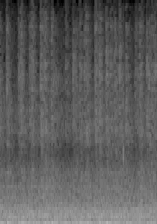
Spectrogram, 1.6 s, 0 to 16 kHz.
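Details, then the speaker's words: Chassis-swap 4x4 with hydraulic roller cam (293/311 duration, .580 lift, 107 LSA) and stock torque converter idling: deep uneven thumping lope about four chops a second; big cam mismatched with stock converter. "Yeah. That cam and a stock torque converter are not happy together right now, and I'll tell you what it does."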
